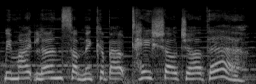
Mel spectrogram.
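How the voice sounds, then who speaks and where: An actress plays a young woman, a gentle and inquiring companion in a game story. Her voice is high and thoughtful. A little music plays behind her. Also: moderate pace, close to an everyday voice. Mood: curious. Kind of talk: video game cutscene acting.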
